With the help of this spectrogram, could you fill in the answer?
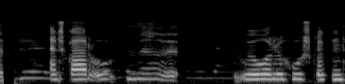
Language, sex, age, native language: Icelandic, female, 13, Icelandic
